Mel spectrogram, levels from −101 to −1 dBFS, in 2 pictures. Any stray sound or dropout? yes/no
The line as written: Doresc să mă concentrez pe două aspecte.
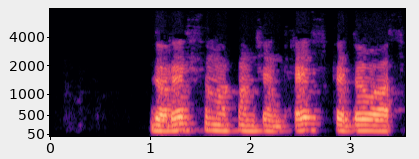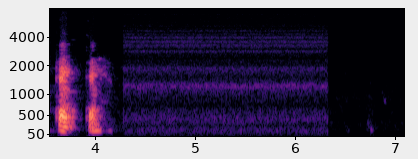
no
